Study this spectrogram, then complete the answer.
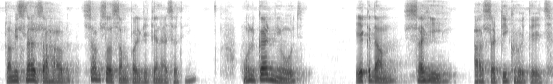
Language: Maithili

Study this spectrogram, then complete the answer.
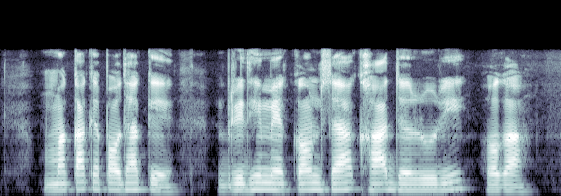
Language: Magahi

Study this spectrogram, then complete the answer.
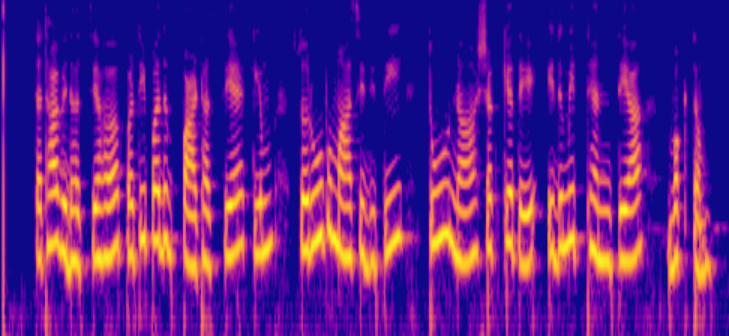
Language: Sanskrit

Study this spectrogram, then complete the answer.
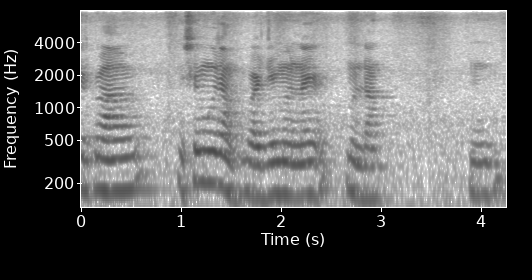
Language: Bodo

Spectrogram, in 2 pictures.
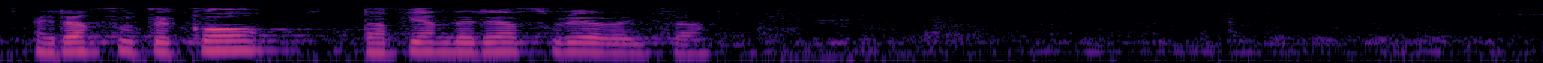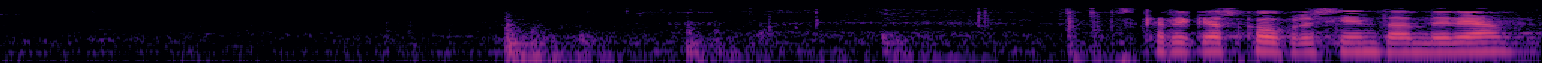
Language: Basque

